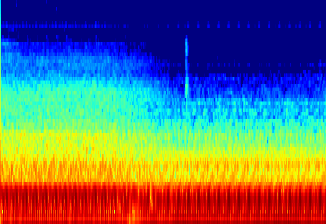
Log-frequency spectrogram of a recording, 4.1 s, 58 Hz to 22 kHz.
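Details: 2019 Dodge Charger Hellcat idling just after a lightweight lithium battery was installed: steady, even low rumble with no knocks, misses or whine; the engine idles smoothly and is healthy.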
